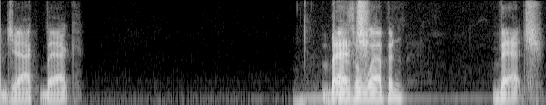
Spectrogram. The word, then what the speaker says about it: Bech: Betch. Yeah, his name is actually pronounced how it's spelled.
